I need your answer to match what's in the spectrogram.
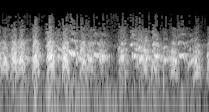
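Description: husky sled dog barking

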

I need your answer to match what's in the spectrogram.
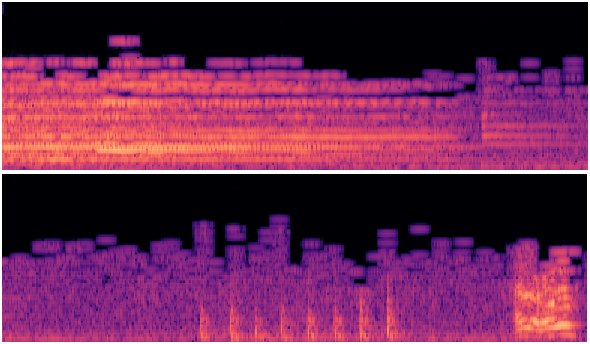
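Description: knocking on a door

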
